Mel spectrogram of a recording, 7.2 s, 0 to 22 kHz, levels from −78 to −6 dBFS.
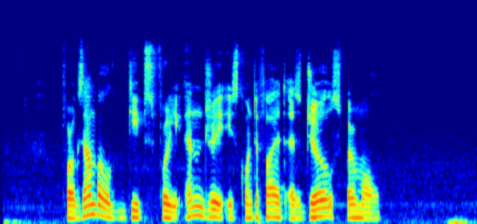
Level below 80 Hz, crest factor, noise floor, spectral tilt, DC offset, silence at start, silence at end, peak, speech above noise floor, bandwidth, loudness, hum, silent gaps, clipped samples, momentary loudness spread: -48 dBFS; 20 dB; -59 dBFS; -5.5 dB/octave; under 0.1%; 0.05 s; 0.15 s; -6 dBFS; 35 dB; 10.5 kHz; -24 LUFS; none; none; under 0.1%; 8 LU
